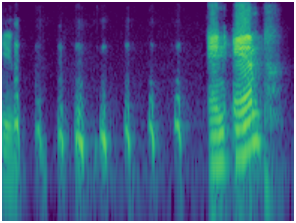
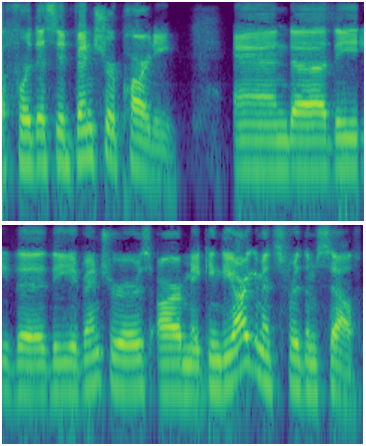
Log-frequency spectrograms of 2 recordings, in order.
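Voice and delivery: ordinary talk, nothing marked

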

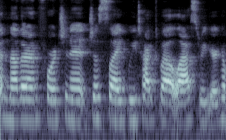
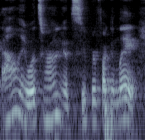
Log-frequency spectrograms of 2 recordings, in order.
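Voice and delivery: softer, hushed mock worry; hushed late-night concern; 10 dB quieter, faster than usual. Fake Mariska catching Allie at night, hushed.

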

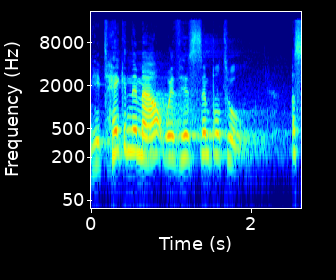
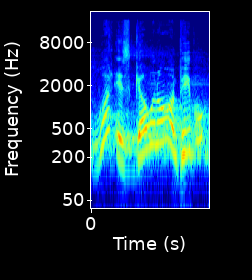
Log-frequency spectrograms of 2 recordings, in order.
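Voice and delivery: high, disbelieving questions; incredulous young hero; 7 semitones higher than usual. Acted. David addresses the frightened army, high-pitched incredulity. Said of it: "he's like".

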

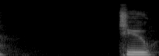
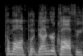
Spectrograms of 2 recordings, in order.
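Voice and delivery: ordinary delivery

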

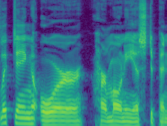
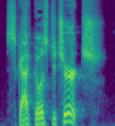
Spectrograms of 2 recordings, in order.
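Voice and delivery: announcer voice; 6 semitones higher, slower than usual. Acted. Announcing the segment title.

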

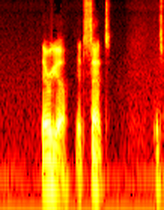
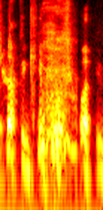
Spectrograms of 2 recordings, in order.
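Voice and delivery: high barked drill command; drill sergeant; 10 semitones higher than usual. Pretend. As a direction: bark the order like boot camp. Repeats the drill sergeant line.

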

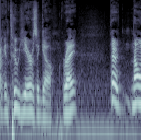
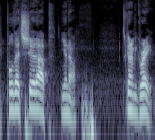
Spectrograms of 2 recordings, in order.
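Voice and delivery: usual speaking voice

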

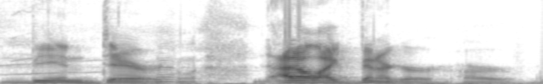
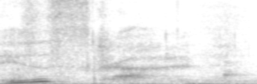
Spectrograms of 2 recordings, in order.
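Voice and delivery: breathless whisper; 3 semitones higher, 15 dB quieter, much slower than usual. Real, not acted. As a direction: whisper it, stunned. Echoing friend's exclamation.

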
